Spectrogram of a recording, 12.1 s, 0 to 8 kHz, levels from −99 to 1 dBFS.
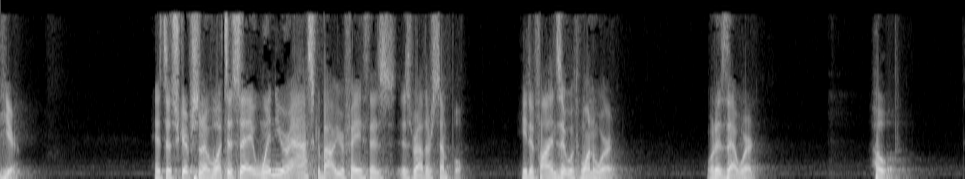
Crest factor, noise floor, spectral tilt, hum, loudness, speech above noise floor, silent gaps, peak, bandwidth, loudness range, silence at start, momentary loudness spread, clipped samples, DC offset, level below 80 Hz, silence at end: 16 dB; -73 dBFS; -5.5 dB/octave; none; -21 LUFS; 52 dB; none; -6 dBFS; 7.8 kHz; 6 LU; 0 s; 9 LU; under 0.1%; under 0.1%; -44 dBFS; 0.85 s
